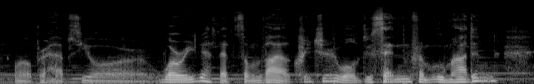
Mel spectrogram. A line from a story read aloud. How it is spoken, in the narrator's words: Alexander chuckled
